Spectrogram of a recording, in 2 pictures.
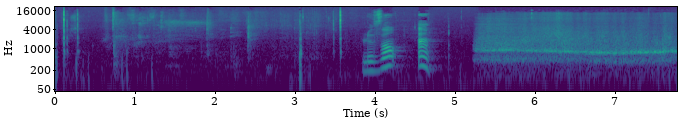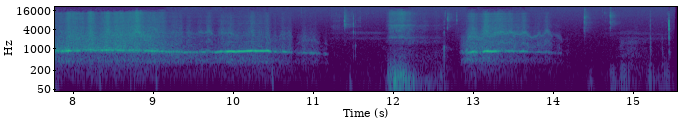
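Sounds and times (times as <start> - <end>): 
wind: 5.3 - 11.2, 12.0 - 14.1.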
